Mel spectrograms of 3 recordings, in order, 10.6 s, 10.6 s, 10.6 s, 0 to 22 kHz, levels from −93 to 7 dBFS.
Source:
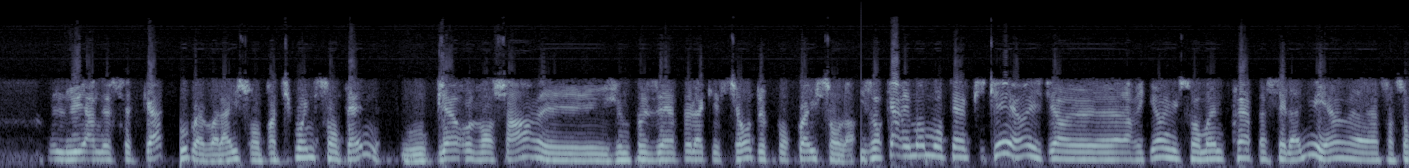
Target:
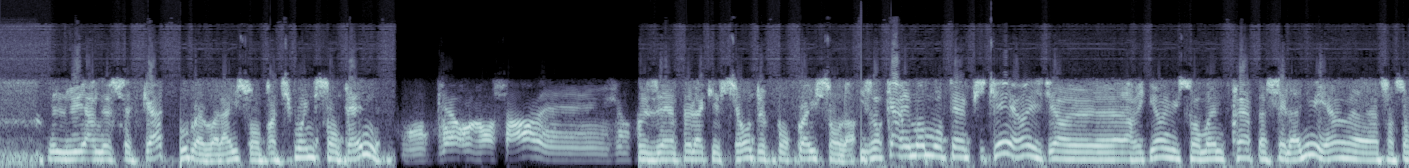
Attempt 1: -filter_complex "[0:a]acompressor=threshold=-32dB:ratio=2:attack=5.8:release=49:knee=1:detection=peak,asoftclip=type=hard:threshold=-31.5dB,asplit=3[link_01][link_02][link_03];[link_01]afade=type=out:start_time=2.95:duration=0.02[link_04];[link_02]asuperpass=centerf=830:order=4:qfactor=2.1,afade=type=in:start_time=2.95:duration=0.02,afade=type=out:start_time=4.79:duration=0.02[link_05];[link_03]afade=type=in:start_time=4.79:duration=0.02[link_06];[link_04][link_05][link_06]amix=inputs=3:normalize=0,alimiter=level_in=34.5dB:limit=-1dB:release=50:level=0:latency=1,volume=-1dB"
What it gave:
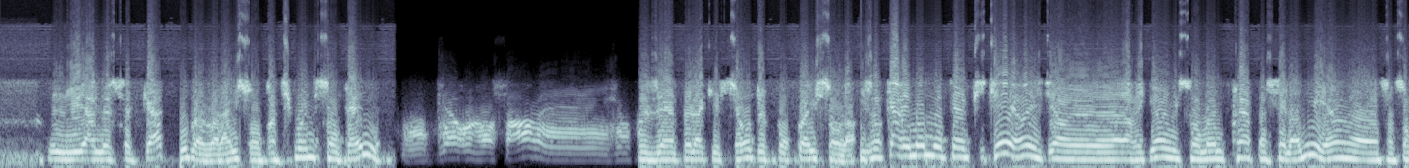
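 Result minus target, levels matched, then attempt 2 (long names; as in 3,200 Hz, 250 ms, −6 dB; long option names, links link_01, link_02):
hard clipping: distortion +37 dB
-filter_complex "[0:a]acompressor=threshold=-32dB:ratio=2:attack=5.8:release=49:knee=1:detection=peak,asoftclip=type=hard:threshold=-21dB,asplit=3[link_01][link_02][link_03];[link_01]afade=type=out:start_time=2.95:duration=0.02[link_04];[link_02]asuperpass=centerf=830:order=4:qfactor=2.1,afade=type=in:start_time=2.95:duration=0.02,afade=type=out:start_time=4.79:duration=0.02[link_05];[link_03]afade=type=in:start_time=4.79:duration=0.02[link_06];[link_04][link_05][link_06]amix=inputs=3:normalize=0,alimiter=level_in=34.5dB:limit=-1dB:release=50:level=0:latency=1,volume=-1dB"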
